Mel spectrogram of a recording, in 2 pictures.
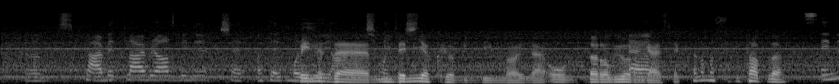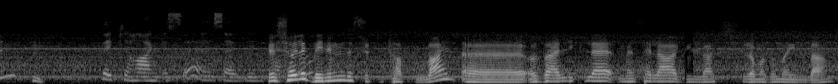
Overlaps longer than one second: present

